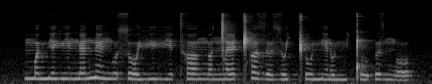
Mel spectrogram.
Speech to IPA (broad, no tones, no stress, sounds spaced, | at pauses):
m ʌ mʲ a vʲ ɛ̃ ŋ ɛ n ẽ ŋ u s o vʲ u vʲ e tʰ ʌ ŋ ʌ ŋ͡ǀ ɛ ǁʰ ʌ z ɯ z u j ǁ u mʲ ɛ̃ ɾ u mʲ u ǃ u ʔ ɯ z ŋ o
